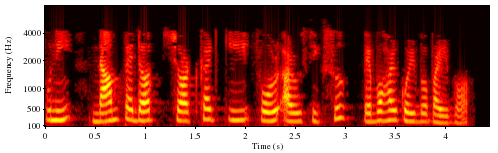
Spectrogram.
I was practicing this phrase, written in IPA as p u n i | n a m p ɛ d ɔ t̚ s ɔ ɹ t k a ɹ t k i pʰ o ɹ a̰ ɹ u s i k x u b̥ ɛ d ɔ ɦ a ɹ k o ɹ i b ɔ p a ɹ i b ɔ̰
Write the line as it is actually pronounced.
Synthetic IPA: p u n i | n a m p ɛ d ɔ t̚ s ɔ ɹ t k a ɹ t k i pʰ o ɹ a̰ ɹ u s i k s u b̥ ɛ b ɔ ɦ a ɹ k o ɹ i b ɔ p a ɹ i b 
